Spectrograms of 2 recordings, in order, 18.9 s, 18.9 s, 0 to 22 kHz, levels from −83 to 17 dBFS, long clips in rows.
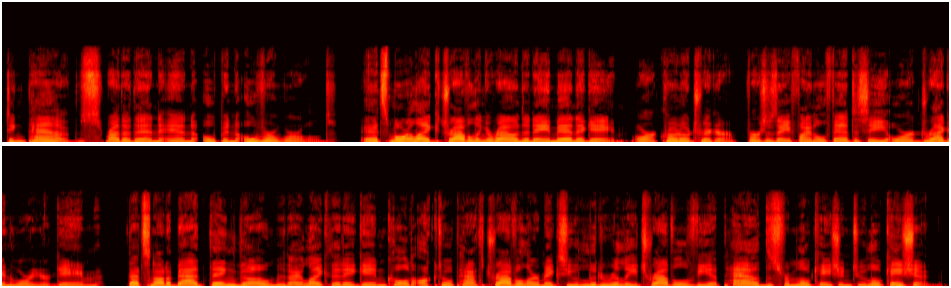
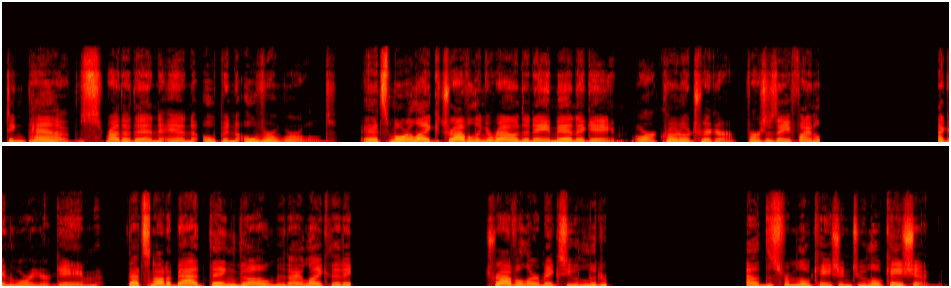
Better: first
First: none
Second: audio cutting out; at 8 s for 1 s, at 13 s for 1.5 s and at 16 s for 1.5 s

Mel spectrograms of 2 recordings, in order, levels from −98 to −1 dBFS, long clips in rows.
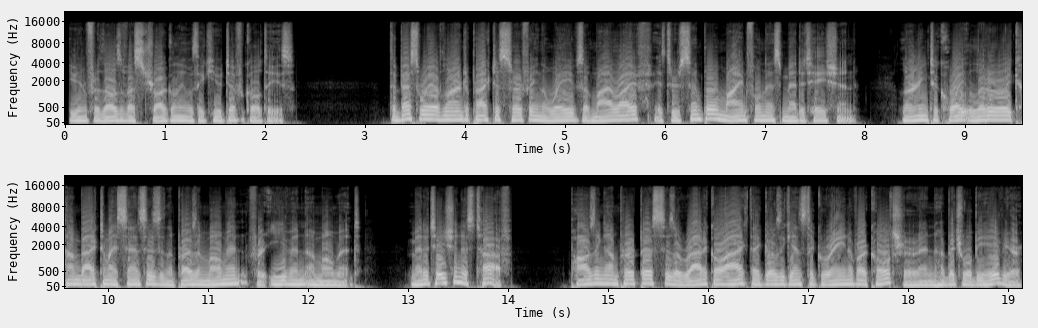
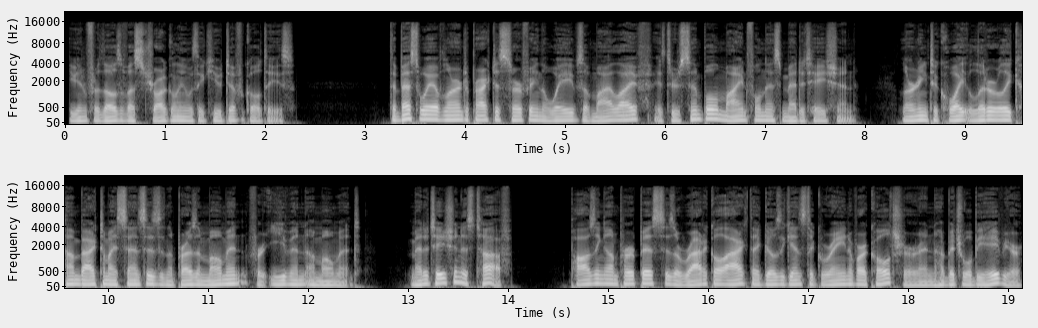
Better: second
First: distortion; heavy; 7 dB below the speech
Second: none

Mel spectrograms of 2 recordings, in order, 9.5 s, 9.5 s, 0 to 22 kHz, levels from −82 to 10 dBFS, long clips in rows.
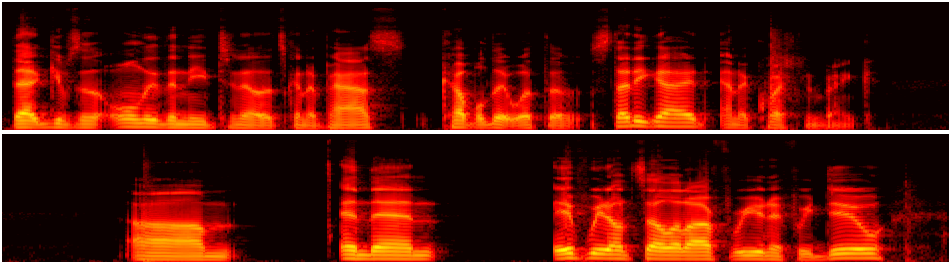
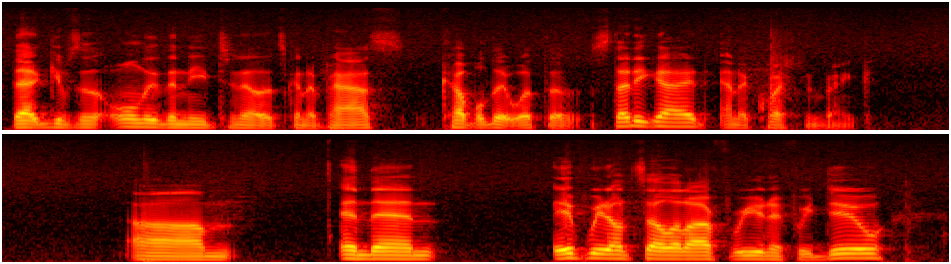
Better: first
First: none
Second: hiss; faint; throughout; 25 dB below the speech

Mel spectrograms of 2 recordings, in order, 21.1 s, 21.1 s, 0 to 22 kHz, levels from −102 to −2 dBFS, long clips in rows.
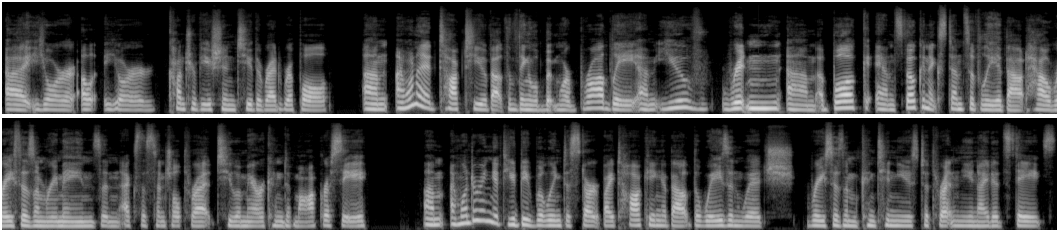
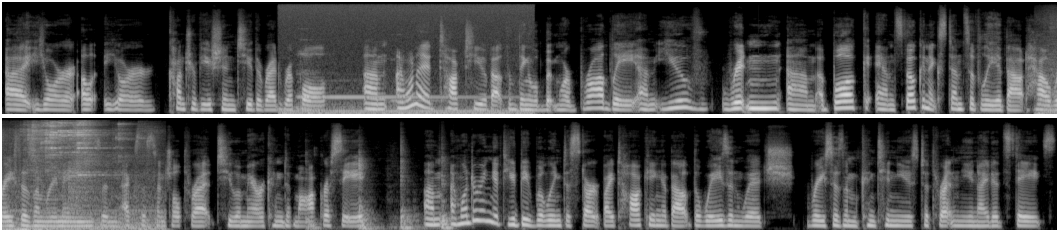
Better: first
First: none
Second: doorbell; noticeable; from 3 to 5.5 s; peak 6 dB below the speech // jangling keys; loud; from 10 to 12 s; peak 5 dB above the speech // footsteps; noticeable; from 14 to 15 s; peak 9 dB below the speech

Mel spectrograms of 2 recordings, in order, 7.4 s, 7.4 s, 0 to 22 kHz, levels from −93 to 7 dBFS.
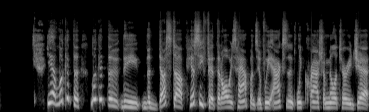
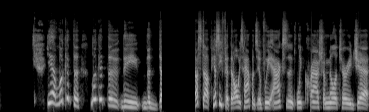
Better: first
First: none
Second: audio freezing; at 3 s for 0.5 s

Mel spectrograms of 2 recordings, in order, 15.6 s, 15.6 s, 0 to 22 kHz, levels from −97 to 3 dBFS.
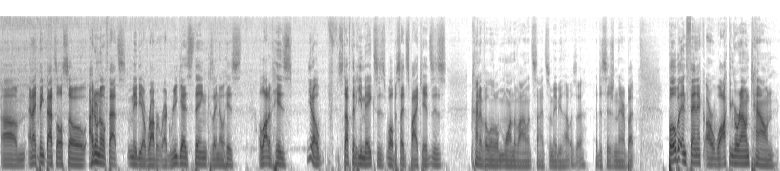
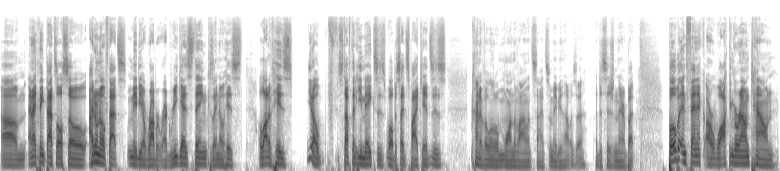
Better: second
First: household noises; faint; throughout; 25 dB below the speech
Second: none

